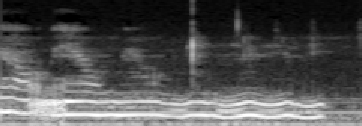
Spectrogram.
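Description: A child's voice holding one long note that wavers and slowly falls in pitch, ending just after two seconds.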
